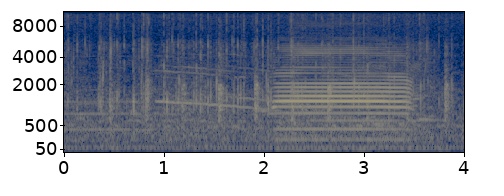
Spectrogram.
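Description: A single steady horn-like tone, rich in overtones, starts about two seconds in and is held for about a second and a half over faint outdoor background noise.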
